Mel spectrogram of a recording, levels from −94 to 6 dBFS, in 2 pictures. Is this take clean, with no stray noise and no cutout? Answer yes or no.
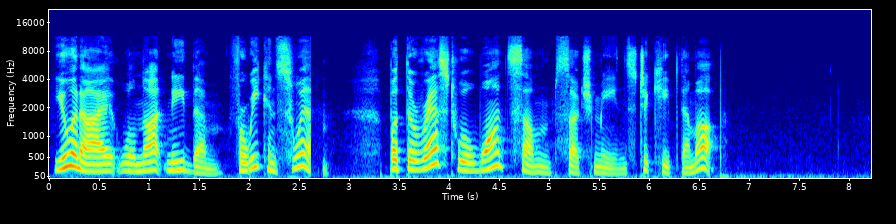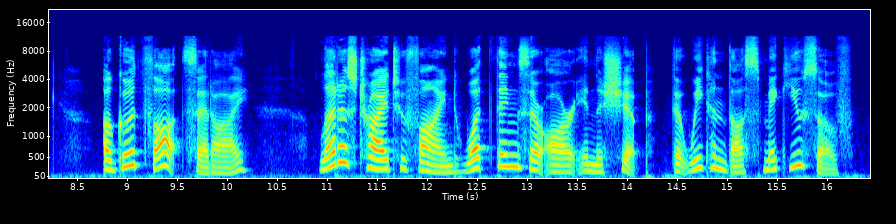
no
